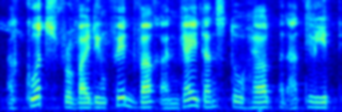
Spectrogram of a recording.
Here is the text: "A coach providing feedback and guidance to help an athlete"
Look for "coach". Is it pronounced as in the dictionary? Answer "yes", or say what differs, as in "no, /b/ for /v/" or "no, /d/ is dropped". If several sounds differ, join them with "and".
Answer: no, /s/ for /tʃ/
